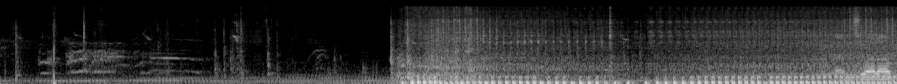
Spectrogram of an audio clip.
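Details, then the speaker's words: Honda Grand motorcycle single after replacing the camshaft, valve rocker arms and voltage regulator. It starts into a steady, even patter and the valvetrain now runs smooth, but slight cam chain noise remains because the chain was not replaced. "udah mulai halus kembali Tapi sayang masih ada sedikit suara di bagian rantai keteng ya"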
